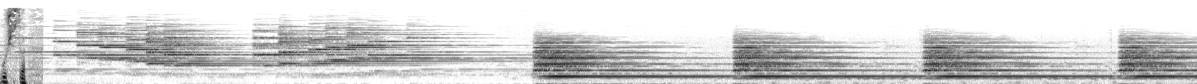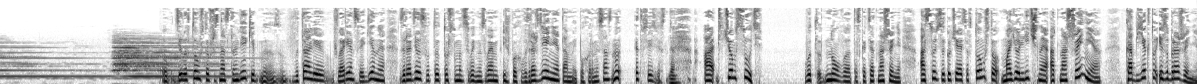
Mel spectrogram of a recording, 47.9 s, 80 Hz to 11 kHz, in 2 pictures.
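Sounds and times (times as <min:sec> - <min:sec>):
speech: 0:00.0 - 0:00.9, 0:27.5 - 0:39.2, 0:40.0 - 0:47.8
deep heavy Russian church bell struck: 0:00.0 - 0:31.2
lighter shimmering Russian church bells ringing: 0:00.0 - 0:38.0.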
